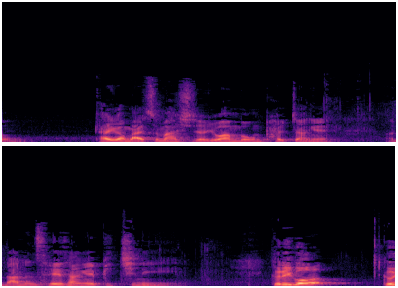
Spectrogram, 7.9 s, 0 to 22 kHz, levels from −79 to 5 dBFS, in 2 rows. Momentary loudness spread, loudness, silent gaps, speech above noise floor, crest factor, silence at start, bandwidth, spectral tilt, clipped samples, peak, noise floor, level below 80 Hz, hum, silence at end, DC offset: 23 LU; -24 LUFS; none; 35 dB; 22 dB; 0 s; 10.5 kHz; -5 dB/octave; under 0.1%; -2 dBFS; -58 dBFS; -56 dBFS; none; 0 s; under 0.1%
